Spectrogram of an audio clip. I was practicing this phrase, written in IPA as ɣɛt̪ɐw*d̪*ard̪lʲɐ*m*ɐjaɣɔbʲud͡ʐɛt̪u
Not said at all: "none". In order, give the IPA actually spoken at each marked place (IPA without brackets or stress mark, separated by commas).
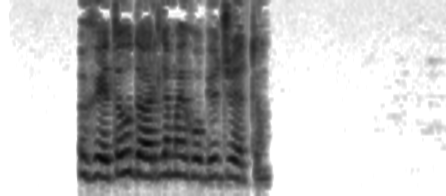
d̪, m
